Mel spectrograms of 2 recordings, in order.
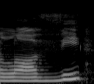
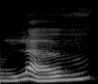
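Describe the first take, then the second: First: A vowel is sounded after the final V. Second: It ends on V with an unrounded vowel. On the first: The speaker calls it wrong. "esse E final não é pronunciado" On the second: The speaker calls it right. "eu termino o som na letra V"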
